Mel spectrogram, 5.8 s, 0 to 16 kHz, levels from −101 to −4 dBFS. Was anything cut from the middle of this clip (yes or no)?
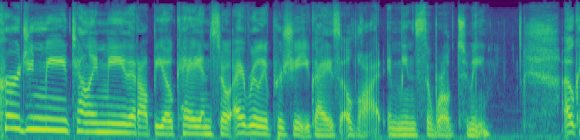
no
